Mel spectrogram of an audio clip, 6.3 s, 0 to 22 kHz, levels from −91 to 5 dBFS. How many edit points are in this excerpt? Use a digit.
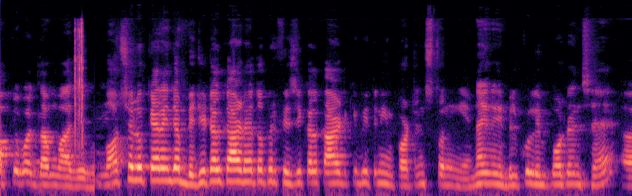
1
